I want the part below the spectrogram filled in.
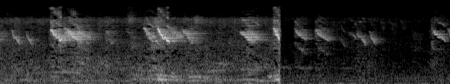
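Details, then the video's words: Male lemon-bellied white-eye from Lombok giving 'ciak ciak' calls, a recording played to coax quiet caged birds into singing: sharp, high, slurred chirps in quick bursts over a hissy background, with a loud click midway. "Pancingan Kecial Kuning Malas Buka Paruh"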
